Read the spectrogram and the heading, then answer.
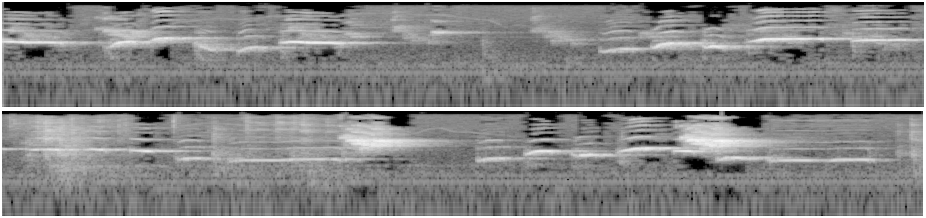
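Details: A pet cockatiel singing various melodies in the morning: a run of clear whistled phrases, rising and falling, with a few harsher squawky notes.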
